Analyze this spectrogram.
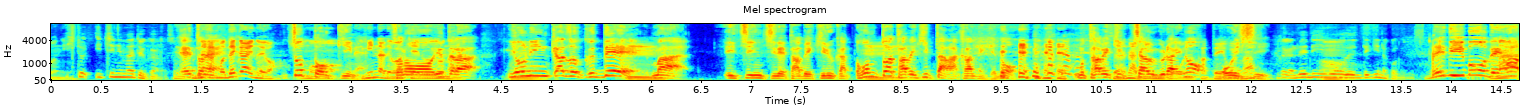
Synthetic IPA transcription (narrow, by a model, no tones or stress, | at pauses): oit͡ɕiɲimat̪oka̰soeːt̪ːoned̪ekainojot͡ɕo̞t̪ːoːkʲːiːnḛ̃mĩnːad̪eso̞nojɯ̟ːt̪ːaɾa | jo̞ɲ̟ĩŋkazo̞kɯ̟d̪e̞maː | it͡ɕĩɲ̟t͡ɕid̪e̞t̪abe̞kʲiɾɯ̟kat̪ːhõ̞nt̪o̞βat̪abe̞k̬ʲit̪ːaɾa̰ːkãnːẽ̞ŋke̞d̪o̞moːt̪abe̞kʲit͡ɕaɯ̟ɡɯ̟ɾaino̞ːiɕḭːɾed̪ʲiːboːd̪ẽnt̪ekʲinakot̪od̪esnɾe̞d̪ʲiːbo̞ːd̪ẽ̞ɰ̃βa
